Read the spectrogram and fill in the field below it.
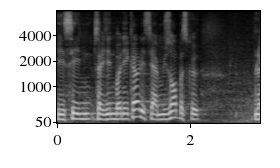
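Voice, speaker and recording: Ordinary pitch variation at a fairly quick pace. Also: man. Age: 50s. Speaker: novelist; interviewee. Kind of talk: interview. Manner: hesitant, with frequent fillers. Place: hall.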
